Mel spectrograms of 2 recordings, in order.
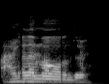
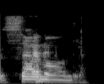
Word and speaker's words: Salamandre: And then I'm just gonna ask again, before we started the interview, your book, I'm trying to find the correct pronunciation, but I'm gonna do the American version. I know I call it Salamandre. Again, may I ask, can you pronounce the French version again? The French, Salamandre. – Okay. – So Salamandre.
